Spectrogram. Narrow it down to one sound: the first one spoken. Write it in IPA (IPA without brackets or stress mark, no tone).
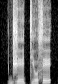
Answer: d͡ʒ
